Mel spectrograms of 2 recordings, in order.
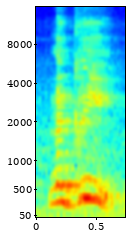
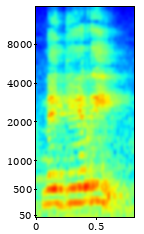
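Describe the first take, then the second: The two takes are said the same way.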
